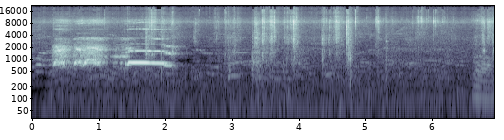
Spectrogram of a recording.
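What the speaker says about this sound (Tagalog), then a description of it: "Marami ding manok." A rooster crows loudly near the start, followed by scattered clucking and farmyard bird sounds with some background noise.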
